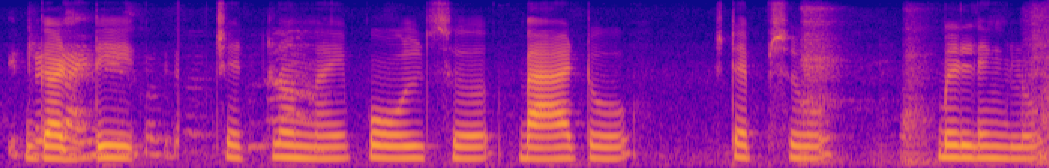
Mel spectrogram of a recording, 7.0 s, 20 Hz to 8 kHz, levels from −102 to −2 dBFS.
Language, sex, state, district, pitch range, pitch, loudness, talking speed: Telugu, female, Andhra Pradesh, Guntur, 205-220 Hz, 210 Hz, -28 LUFS, 70 wpm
